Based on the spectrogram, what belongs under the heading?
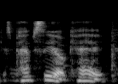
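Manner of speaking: imitating Carell's puzzled falling question; Steve Carell. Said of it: "and he's like".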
